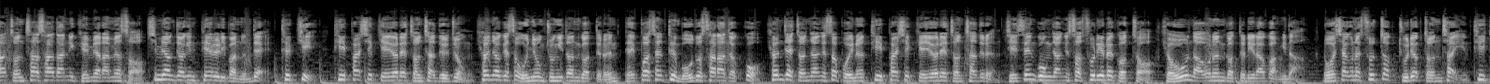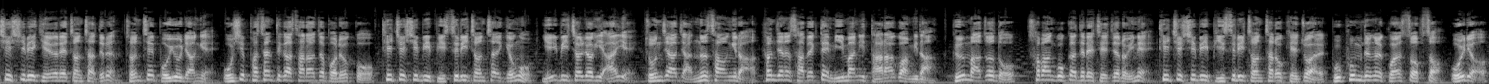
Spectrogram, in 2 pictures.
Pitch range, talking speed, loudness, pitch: 160-205 Hz, 395 characters per minute, -14 LUFS, 185 Hz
